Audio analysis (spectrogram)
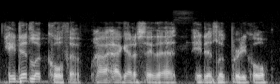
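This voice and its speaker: A man in his forties co-hosting a casual podcast, answering in a hesitant, halting way. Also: low voice, bright, forceful tone, muffled recording. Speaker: podcast co-host.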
